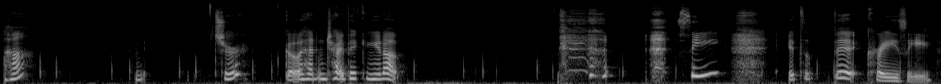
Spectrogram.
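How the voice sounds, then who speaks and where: A woman's voice: fairly high pitch, big pitch swings, takes it slowly, gravelly, long pauses, exaggerated voice. A young woman playing a chatty, over-prepared university student in a roleplay audio drama, talking casually and a little hesitantly. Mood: sheepish, playful. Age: young adult.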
